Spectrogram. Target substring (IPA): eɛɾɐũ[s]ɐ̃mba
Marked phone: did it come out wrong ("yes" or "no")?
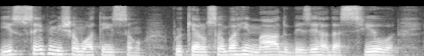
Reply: no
